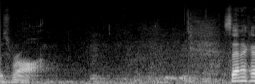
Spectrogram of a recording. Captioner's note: laughter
